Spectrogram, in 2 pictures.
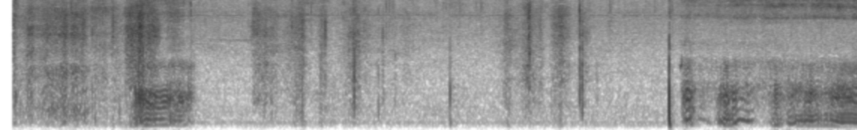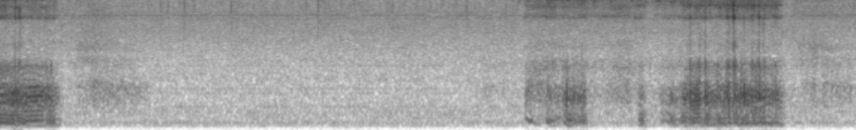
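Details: Papillon dog snoring while asleep: a series of raspy, rattling breaths comes in irregular bursts, with a long grating snore in the middle and two more near the end, separated by quiet soft breathing.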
